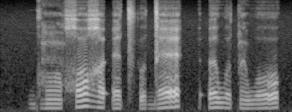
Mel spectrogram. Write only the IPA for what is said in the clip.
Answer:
ɡʱõ χoʁəʔɛt͡sʼʊ dɛ | ʔəwʊtə̃ wo

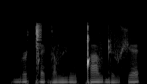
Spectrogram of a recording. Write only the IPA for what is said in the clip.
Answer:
bə˞ǀɛɡav yŋ ǃavɖevʃɛ

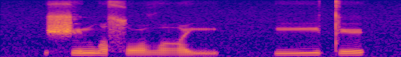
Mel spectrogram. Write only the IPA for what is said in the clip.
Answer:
ʃɪnəsˤuo̯ðˤiː | iːtɪ

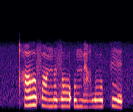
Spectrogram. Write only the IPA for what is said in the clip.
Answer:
qʰʌːfɑ ŋəzɔʔʊ mæ̤ðˤuː kɪ

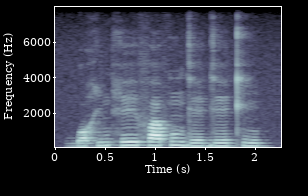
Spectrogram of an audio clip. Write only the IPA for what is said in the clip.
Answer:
ɡ͡bɔ˨hi˦n heː˦fa˦fũ˦ ɡeː˨ɡeː˨kʰĩ˨

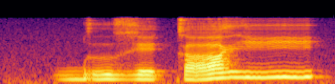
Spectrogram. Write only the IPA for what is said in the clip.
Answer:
ɡ͡bɯɣe ka ɣi

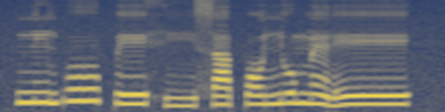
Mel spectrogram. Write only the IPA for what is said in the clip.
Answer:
nĩ˧boː˦ peː˧hiː˨sa˧ pɔ˧ɲo˦mɛ̃˦˨ ɾeː˦

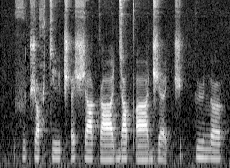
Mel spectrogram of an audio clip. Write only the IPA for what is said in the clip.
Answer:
fyt͡ʃœħcit͡ʃʼɛ ʃakaɟa pʼad͡ʒɛt͡ʃ | kynœ

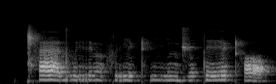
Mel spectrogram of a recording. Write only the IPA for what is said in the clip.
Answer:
ǁʰæːd̪uːrʲɒŋ fri ʈʰiːnd͡ʒo t̪eːʈʰɒ

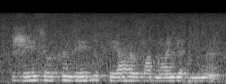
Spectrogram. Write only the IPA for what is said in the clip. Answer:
ʐe zʊxɐ̃ zedʊ xeʕove dˤõʎɐ diwɐ̃

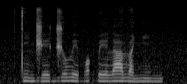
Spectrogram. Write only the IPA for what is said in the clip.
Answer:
tĩ˨d͡ʒeː˨d͡ʒʊ˦ βe˨bɔ˦k͡pe˨la˦ va˨ɲĩ˨m

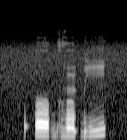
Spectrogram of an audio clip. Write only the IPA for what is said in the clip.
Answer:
ʔoɡʱõɓi

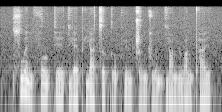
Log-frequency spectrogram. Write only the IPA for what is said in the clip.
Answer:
swə˥˩n fo˥ʊ̯ ke˧˥ɪ̯t̪jɛ˧˥pʰjä˥˩ t͡sɤ˥kɤ̰˨˩ pʰy˥˩n ʈ͡ʂɤ˧˥ŋʂwə̰˨˩nt̪jɑ˥˧ŋ ɻwɑ˥˩ŋpʰa˥ɪ̯

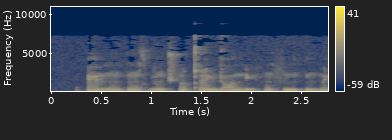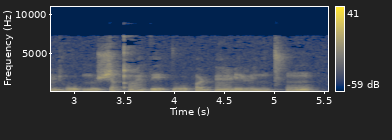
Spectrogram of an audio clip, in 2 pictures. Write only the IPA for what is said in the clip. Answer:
ʔæ̃bõt̪õx ɖũt͡ʃʼũqʼĩ ɖɒ niɳhõfĩ t̪ĩbæ̃ɖʱoʔ noʃeqʼæ̃ t̪et̪o ʔɒɳʔæ̃ ɽiɭĩ t͡sʼõ

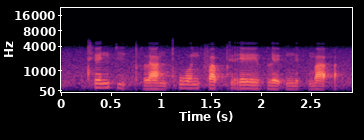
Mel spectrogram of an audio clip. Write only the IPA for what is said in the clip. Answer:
tʰe˦˥nki˨˩ʔ pʰla˨˩ŋ kʰwo˧n fa˦˥p̚kreː˧ ple˨˩ʔŋe˨˩k̚ ma˨˩ʔ

